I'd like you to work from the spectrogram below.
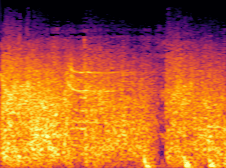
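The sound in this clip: Automatic gunfire from armed troopers firing into an apartment ceiling: a loud, dense, continuous burst of crackling shots that briefly dips near the end, then resumes.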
